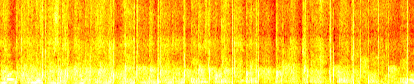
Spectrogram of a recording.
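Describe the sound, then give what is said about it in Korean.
An audience breaks into steady applause of thanks from the men to their wives, a dense, continuous patter of many hands clapping at once, fairly loud and sustained for several seconds, with a murmur of voices mixed underneath. “우리 남성분들 정말 부인들한테 감사하다고 우리 감사의 박수 고맙습니다.”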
